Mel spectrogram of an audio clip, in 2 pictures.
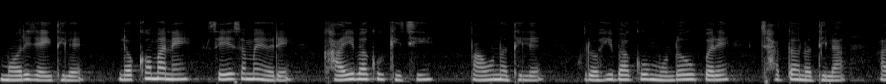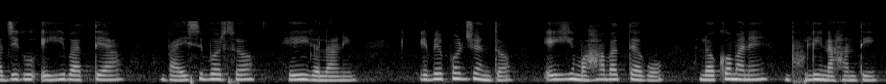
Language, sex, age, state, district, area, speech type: Odia, female, 18-30, Odisha, Kandhamal, rural, spontaneous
